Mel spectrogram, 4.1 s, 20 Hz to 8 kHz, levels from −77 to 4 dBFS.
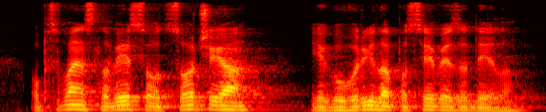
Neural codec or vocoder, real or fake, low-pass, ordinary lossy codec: none; real; 7.2 kHz; none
